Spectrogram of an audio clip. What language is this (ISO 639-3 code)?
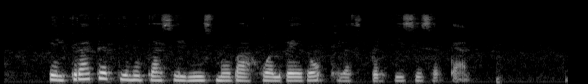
spa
